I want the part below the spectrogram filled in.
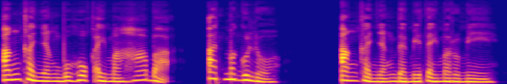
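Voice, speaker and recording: Female storyteller, lower register, close dry recording, scripted dramatic narration. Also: moderate pace, dry recording.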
